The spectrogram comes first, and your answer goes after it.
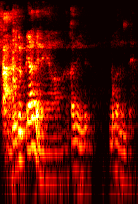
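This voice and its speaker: A man's voice: lowish voice, sing-song, fast. A middle-aged man giving casual commentary while eating at home, in short remarks between bites. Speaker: mukbang vlogger. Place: small room at home, indoors. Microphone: camera across the dining table. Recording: echoey room, faint background noise.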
